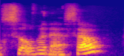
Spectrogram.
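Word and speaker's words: Sylvan Esso: And I love this band, Sylvanesso. And I wanted to just highly recommend them to anyone who needs something new and different to listen to. And say the name again. – They're called Sylvanesso. – How do you spell that? – S-Y-L-V-A-N, the first word.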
